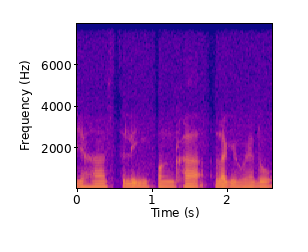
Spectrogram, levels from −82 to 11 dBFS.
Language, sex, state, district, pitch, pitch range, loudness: Hindi, male, Chhattisgarh, Rajnandgaon, 120 Hz, 115-125 Hz, -19 LUFS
